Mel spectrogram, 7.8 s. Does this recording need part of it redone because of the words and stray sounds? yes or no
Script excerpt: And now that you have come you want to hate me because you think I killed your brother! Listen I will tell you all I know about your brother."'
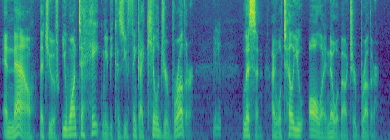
yes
